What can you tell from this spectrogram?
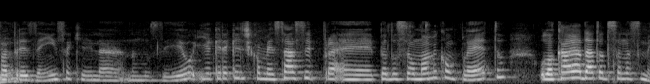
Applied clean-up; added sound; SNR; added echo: none; none; none; none.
